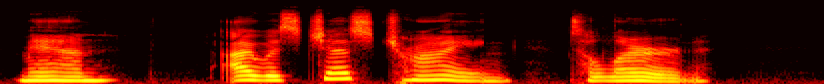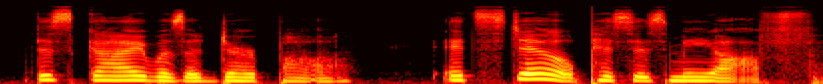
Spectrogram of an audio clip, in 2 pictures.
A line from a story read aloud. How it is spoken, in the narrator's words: he murmured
